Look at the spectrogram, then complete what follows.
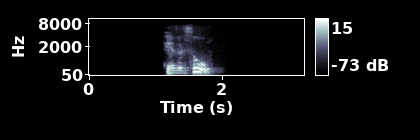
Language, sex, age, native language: Icelandic, male, 40-49, Icelandic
